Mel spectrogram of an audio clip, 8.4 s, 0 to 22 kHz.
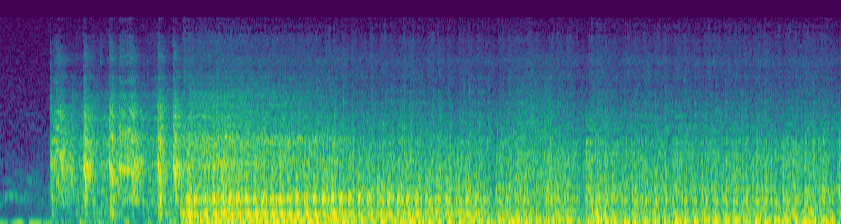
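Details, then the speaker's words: Can-Am Renegade XC 1000 that sat 7 months on a battery tender, likely still on its original battery; starter grinds over sluggishly with uneven chugs before the twin catches and settles; slow cranking, battery suspected. "it was a little slow to crank there wasn't it even with the battery tender on there and i think this has still got the original battery"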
